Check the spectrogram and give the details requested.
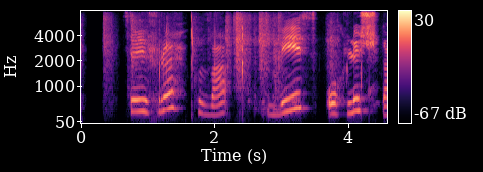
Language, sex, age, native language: Icelandic, male, 9, Icelandic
